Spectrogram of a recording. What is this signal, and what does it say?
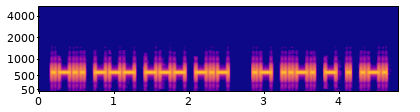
Morse code, heard as a keyed tone, about 25 wpm, 600 Hz. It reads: LOOK AFTER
